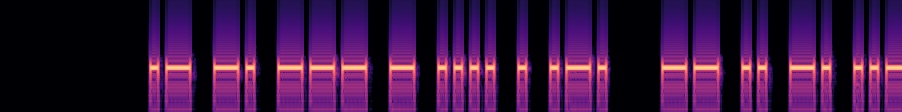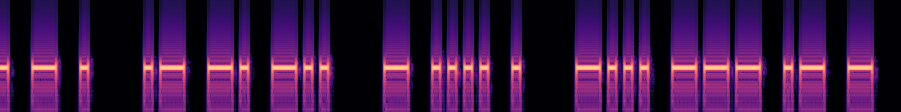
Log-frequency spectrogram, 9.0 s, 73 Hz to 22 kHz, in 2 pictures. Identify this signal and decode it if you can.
Morse code, heard as a keyed tone, about 30 wpm, 700 Hz. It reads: ANOTHER MINUTE AND THE BOAT
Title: Sentences from Top 1000 Words - Review Part 3 - 30wpm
